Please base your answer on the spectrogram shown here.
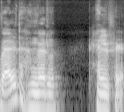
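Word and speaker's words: Welthungerhilfe: से सही से लेखन सेली नहीं लेकिन मैं उच्चारण कर रहा हूं वेल्ट हंगर हेल्फर आप ध्यान रखेंगे इस तरीके का नाम अगर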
